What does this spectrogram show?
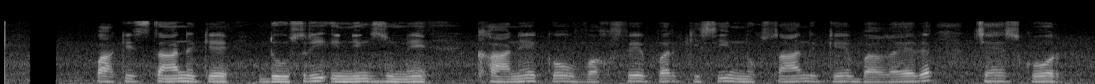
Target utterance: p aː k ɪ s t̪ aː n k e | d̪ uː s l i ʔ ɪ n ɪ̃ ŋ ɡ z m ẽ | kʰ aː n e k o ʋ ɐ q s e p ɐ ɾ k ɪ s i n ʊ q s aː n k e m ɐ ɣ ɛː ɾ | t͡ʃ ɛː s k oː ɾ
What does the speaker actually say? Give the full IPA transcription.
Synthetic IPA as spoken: p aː k ɪ s t̪ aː n k e | d̪ uː s ɾ i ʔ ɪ n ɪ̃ ŋ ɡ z m ẽ | kʰ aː n e k o ʋ ɐ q f e p ɐ ɾ k ɪ s i n ʊ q s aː n k e b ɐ ɣ ɛː ɾ | t͡ʃ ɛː s k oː ɾ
